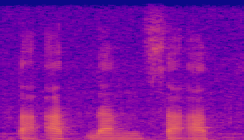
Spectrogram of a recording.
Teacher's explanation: Glotalisasi adalah proses pernyataan bunyi hambat pada glotis. Glotis tertutup rapat saat artikulasi primer berlangsung.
